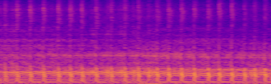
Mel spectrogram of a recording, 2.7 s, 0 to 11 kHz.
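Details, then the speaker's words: Suzuki RM125 two-stroke dirt bike after engine rebuild, being broken in: on start with no choke on it idles really high, a fast crisp ring-ding, then slowly comes down; high idle after cold start, cause not confirmed. "Alright, the choke isn't on, but for some reason every time I start it, it idles really high, then it eventually goes down."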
